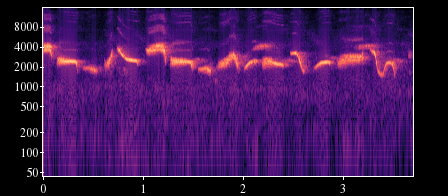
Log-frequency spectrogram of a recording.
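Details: Short burst of clear, fluty bird song, a string of slurred whistles dipping and rising in quick succession, each phrase running smoothly into the next.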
